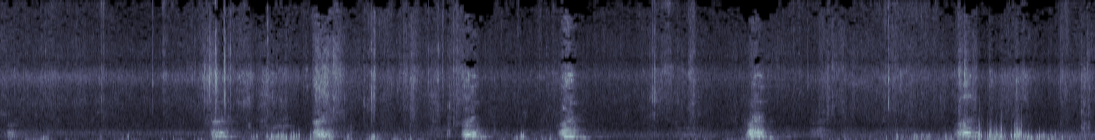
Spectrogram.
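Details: Alaskan Malamute during a tug-of-war game, voicing repeated short woo-like barks and yowls every second or two between bouts of growly scuffling and tugging noise.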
